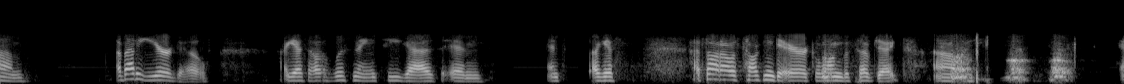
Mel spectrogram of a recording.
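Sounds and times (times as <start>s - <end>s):
speech: 0.0s - 0.4s, 1.2s - 4.9s, 5.5s - 10.6s
dog barking with short yelping barks: 9.6s - 10.8s.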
